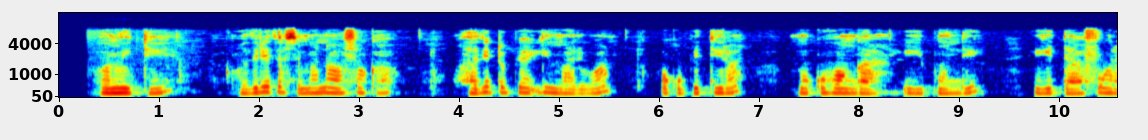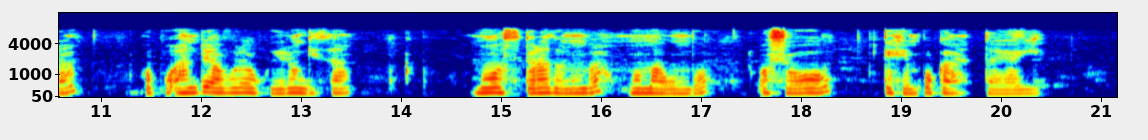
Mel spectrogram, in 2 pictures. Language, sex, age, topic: Oshiwambo, male, 25-35, finance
